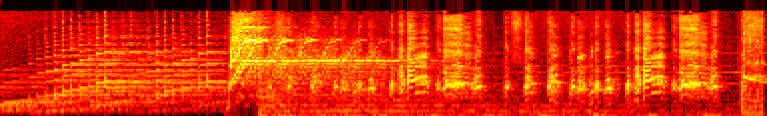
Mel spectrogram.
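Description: In a cartoon fox story, a brief musical opening cuts to a loud, frantic burst of chickens clucking and squawking at night, overlapping calls jostling together close up.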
